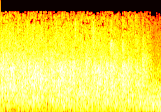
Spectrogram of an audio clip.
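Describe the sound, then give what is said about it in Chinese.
An audience applauds steadily in gratitude to Master Lu Junhong (卢军宏台长), a dense wash of many hands clapping at a fairly loud, even level throughout, with no voices standing out. “让我们再一次用最热烈的掌声，感恩大慈大悲的卢军宏台长。”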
